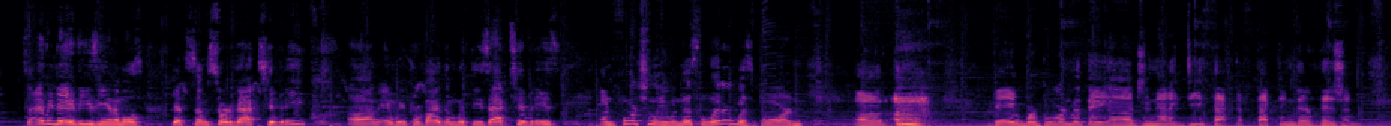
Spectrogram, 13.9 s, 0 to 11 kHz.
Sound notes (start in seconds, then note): 8.8 clears throat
